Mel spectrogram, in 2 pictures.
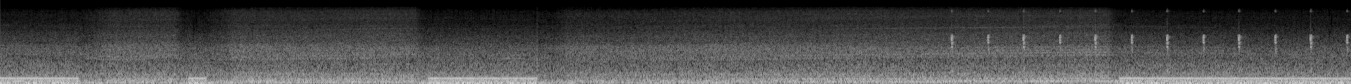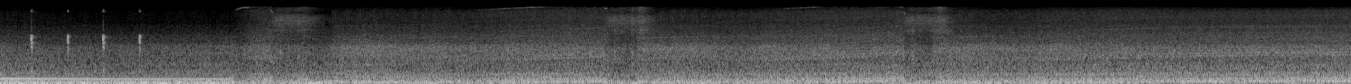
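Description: A truck engine drones steadily as the truck drives along a road.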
